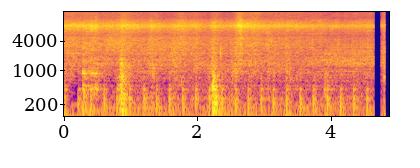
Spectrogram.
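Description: Egg bhurji fries in a pan under a steady sizzle while a utensil stirs and scrapes in a quick, even rhythm, with no talking.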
